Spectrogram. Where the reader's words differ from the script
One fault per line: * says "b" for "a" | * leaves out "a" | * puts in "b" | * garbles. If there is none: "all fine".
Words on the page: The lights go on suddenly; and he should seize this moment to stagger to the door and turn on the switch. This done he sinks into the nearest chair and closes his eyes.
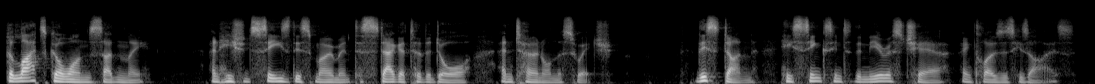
all fine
